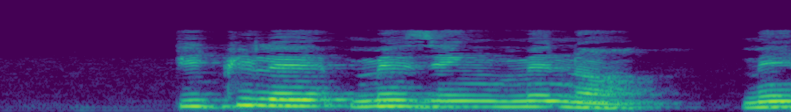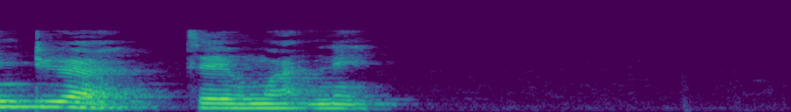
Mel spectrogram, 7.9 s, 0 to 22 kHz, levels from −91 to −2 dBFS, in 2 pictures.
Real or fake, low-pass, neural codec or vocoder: real; 7.2 kHz; none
